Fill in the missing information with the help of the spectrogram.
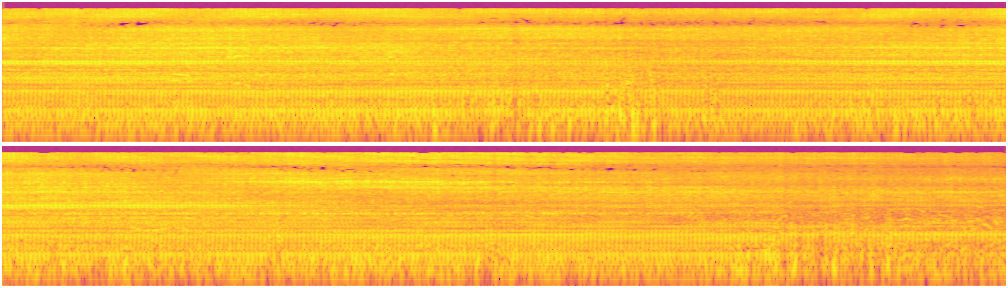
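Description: A motor running steadily, its hum holding one unchanging pitch throughout.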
